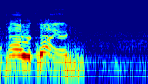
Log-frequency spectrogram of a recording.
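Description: A man shouts a loud command outdoors.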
